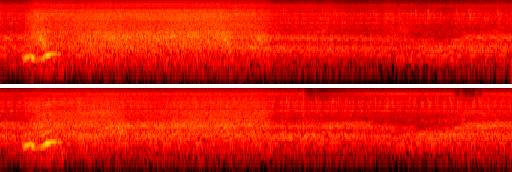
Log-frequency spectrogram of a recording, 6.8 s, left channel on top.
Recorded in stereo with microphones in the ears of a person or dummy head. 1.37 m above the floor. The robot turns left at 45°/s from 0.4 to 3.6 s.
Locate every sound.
0.3 s a child speaking: 35° right (ahead or behind); by 0.9 s 50° right (ahead or behind)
